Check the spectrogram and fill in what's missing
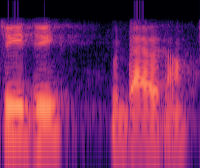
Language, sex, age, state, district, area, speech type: Sindhi, male, 18-30, Gujarat, Surat, urban, conversation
